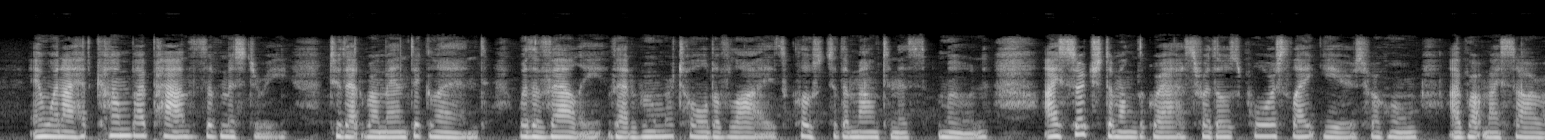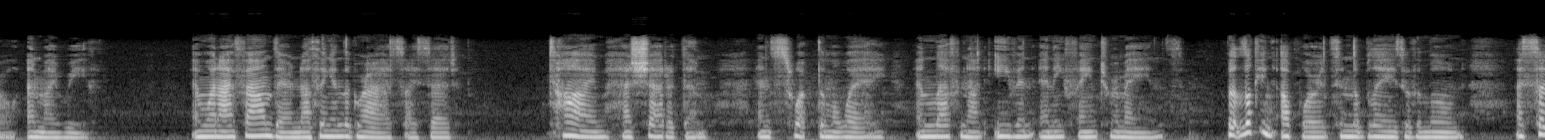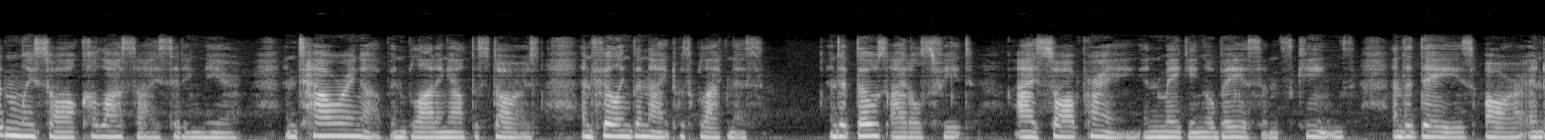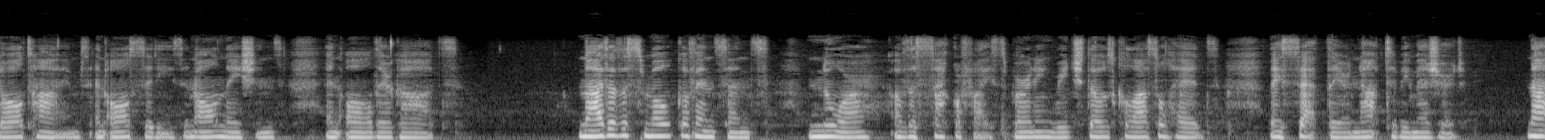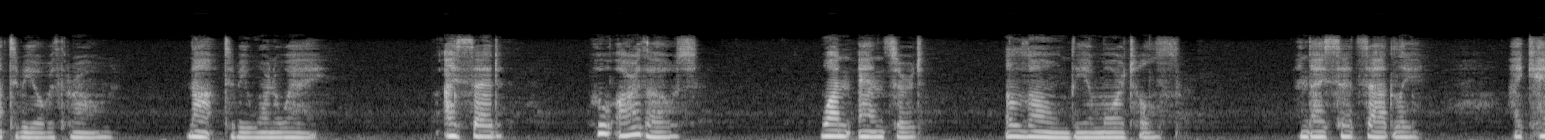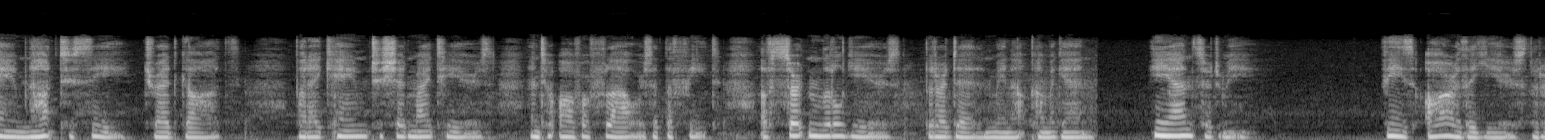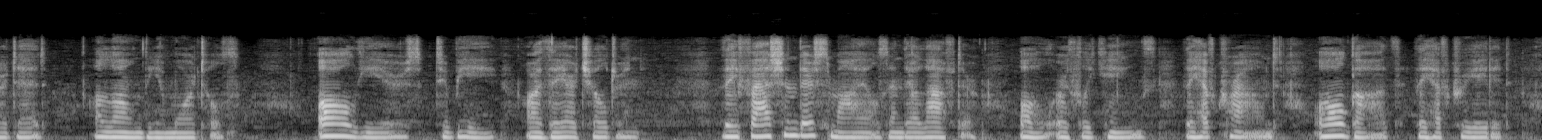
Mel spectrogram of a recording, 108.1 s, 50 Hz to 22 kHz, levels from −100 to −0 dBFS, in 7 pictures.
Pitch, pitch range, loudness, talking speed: 145 Hz, 135-155 Hz, -25 LUFS, 135 wpm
